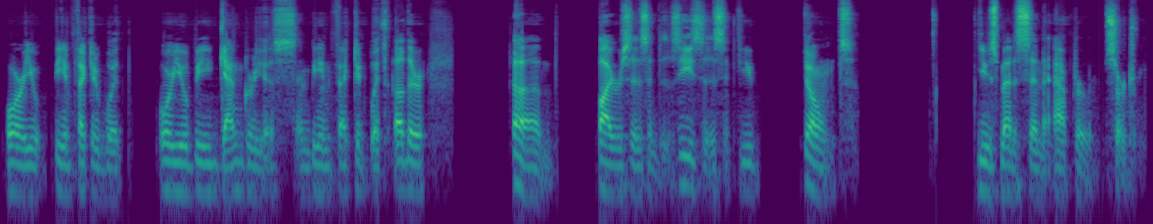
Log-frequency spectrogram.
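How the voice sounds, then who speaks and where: A man's voice: fairly low pitch, fairly even intonation, measured pace, long pauses, a little hiss or hum, rough recording. A man with a congested, sniffly voice, reading a philosophy text aloud and explaining it in an earnest way with emphatic stresses. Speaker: philosophy commentator.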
